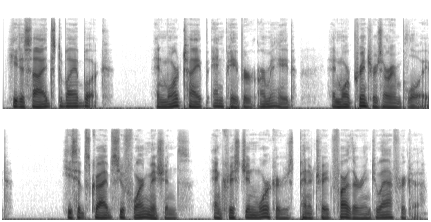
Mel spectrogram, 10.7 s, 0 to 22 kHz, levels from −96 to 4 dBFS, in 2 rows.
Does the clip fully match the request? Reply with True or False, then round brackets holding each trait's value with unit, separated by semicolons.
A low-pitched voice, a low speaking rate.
False (90 Hz; 170 wpm)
